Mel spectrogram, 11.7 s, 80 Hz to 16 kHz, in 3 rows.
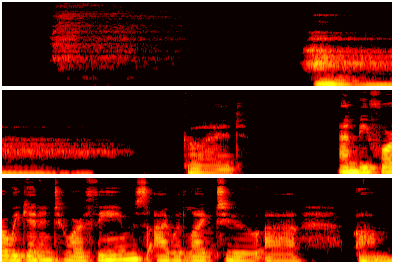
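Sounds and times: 
deep breath in and out during a guided breathing moment: 0.5s - 2.1s, 3.0s - 5.3s, 10.8s - 11.3s
speech: 3.1s - 3.6s, 5.8s - 6.4s, 7.3s - 11.6s.

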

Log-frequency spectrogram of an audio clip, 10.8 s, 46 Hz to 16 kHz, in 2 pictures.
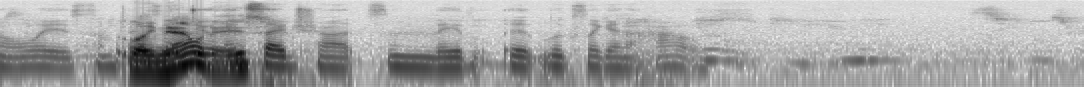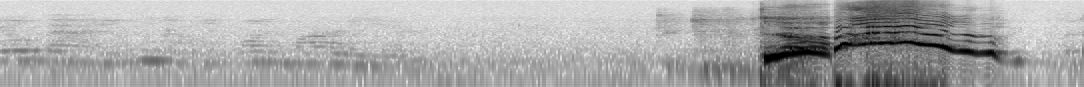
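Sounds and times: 
speech: 0.0s - 3.8s, 9.2s - 9.8s
person yelling in fright: 9.2s - 10.5s.

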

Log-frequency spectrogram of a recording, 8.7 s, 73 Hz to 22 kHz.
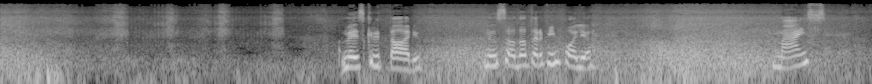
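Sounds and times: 
footsteps walking on sand by the sea: 0.0s - 3.5s
wind by the sea: 0.0s - 8.7s
speech: 3.4s - 6.1s, 7.7s - 8.3s.

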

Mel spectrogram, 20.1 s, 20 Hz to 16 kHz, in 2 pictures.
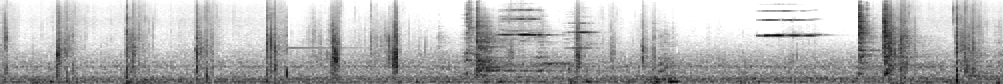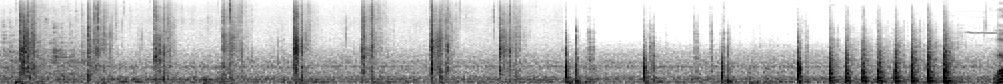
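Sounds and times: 
steady low hum: 0.0s - 7.6s, 8.3s - 20.0s
knocking on a door: 18.0s - 19.7s.

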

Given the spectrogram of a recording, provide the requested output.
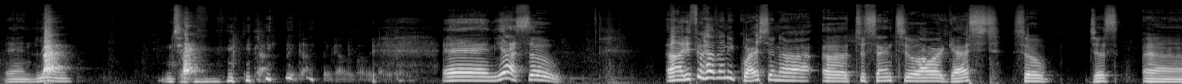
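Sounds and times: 
speech: 0.0s - 0.8s, 1.6s - 5.8s, 6.6s - 11.8s
dog barking: 0.4s - 0.8s, 1.8s - 2.1s
laughter: 1.9s - 4.2s.

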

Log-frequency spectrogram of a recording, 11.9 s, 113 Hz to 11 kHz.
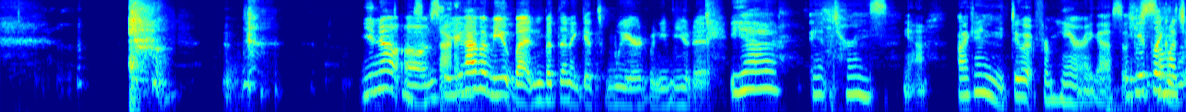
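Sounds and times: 
harsh throaty coughs: 1.3s - 2.8s
speech: 3.6s - 11.8s.

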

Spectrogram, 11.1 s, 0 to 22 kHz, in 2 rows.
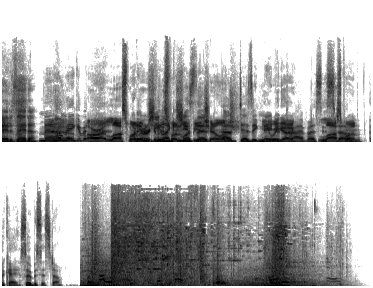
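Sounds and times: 
speech: 0.0s - 6.6s
glass shattering: 6.7s - 10.9s.

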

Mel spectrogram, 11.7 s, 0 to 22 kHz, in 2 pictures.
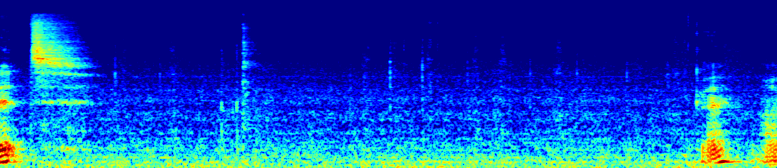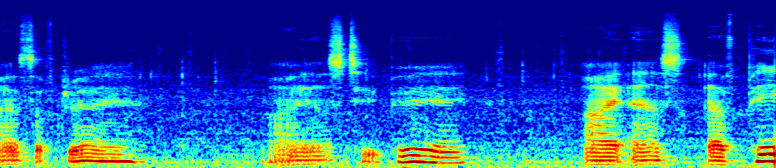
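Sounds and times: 
speech: 0.0s - 0.5s, 5.3s - 7.0s, 7.9s - 9.5s, 10.2s - 11.6s
pen writing on paper: 2.7s - 5.3s, 6.8s - 7.8s, 9.5s - 10.2s.

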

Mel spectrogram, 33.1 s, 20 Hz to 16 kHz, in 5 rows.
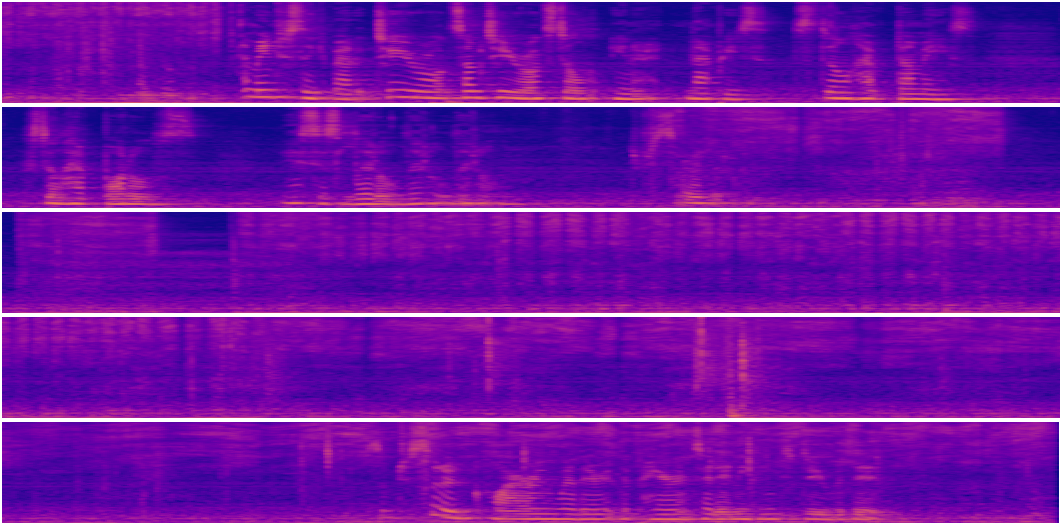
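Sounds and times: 
pen scratching on paper while drawing a tight circle: 0.0s - 1.5s, 10.7s - 33.0s
speech: 1.5s - 6.2s, 6.8s - 10.0s, 10.7s - 11.4s, 29.2s - 32.1s.

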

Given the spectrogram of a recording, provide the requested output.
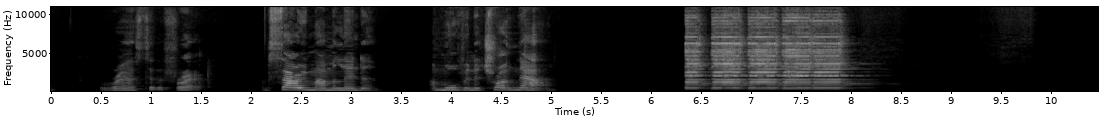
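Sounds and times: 
speech: 0.5s - 5.1s
car horn honking: 6.4s - 8.4s.

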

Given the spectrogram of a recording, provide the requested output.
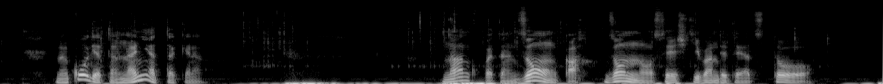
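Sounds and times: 
speech: 0.5s - 2.1s, 4.4s - 8.2s
person sipping an energy drink: 2.5s - 4.4s.

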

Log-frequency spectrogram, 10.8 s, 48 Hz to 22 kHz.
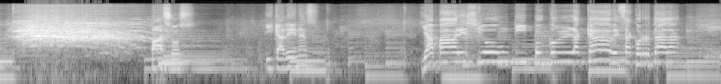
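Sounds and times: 
people screaming with high-pitched overlapping voices: 0.0s - 2.5s
speech: 2.3s - 3.0s, 4.0s - 5.0s, 6.3s - 10.4s.

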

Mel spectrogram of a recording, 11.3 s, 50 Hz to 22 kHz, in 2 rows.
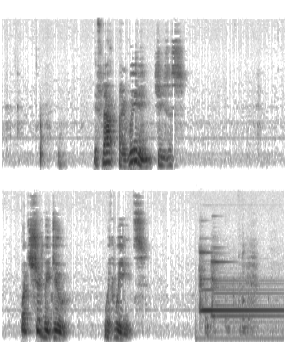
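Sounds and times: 
speech: 1.8s - 3.7s, 6.1s - 7.0s, 7.7s - 8.6s
doorbell chime: 9.6s - 11.3s.

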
